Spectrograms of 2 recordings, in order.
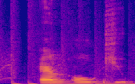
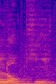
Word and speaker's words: LOQ: so ini dia Lenovo loq low Cu nah seri loku ini atau bacanya Loki ya hadir karena kayaknya lenov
